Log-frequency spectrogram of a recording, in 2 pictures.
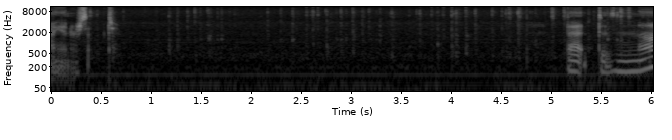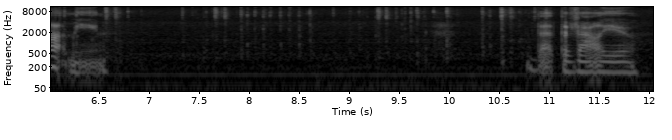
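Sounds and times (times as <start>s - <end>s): faint keyboard typing: 0.0s - 10.9s.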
